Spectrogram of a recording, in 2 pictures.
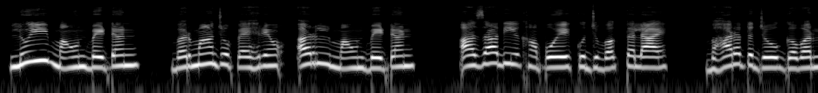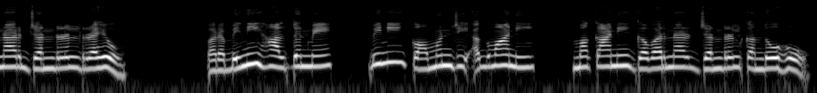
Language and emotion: Sindhi, neutral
